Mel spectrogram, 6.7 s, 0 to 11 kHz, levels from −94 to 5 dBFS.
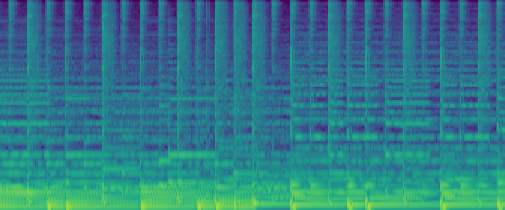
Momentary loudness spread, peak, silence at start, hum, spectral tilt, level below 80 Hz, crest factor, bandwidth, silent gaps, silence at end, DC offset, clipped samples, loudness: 5 LU; -4 dBFS; 0 s; none; -6 dB/octave; -22 dBFS; 14 dB; 11 kHz; none; 0 s; 0.1%; under 0.1%; -19 LUFS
